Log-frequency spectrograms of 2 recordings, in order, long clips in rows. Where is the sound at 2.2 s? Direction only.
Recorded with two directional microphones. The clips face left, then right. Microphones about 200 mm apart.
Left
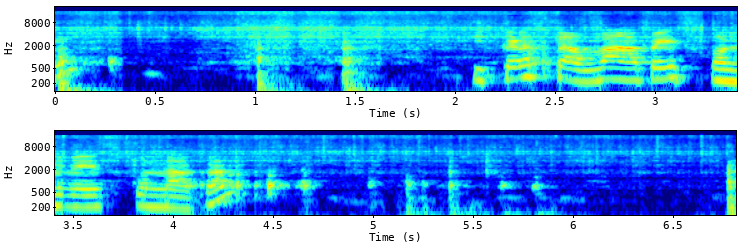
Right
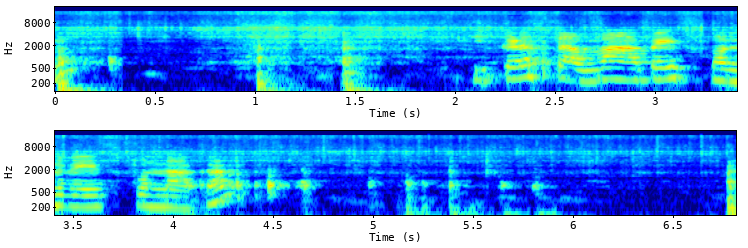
45° left (ahead or behind).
